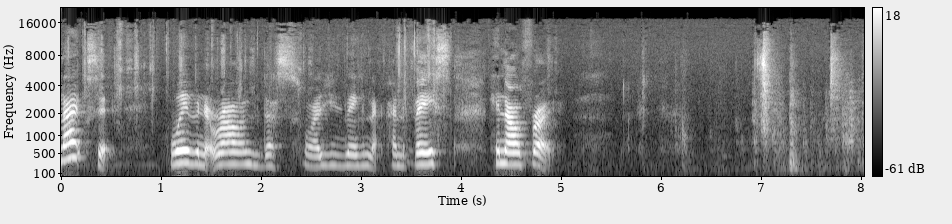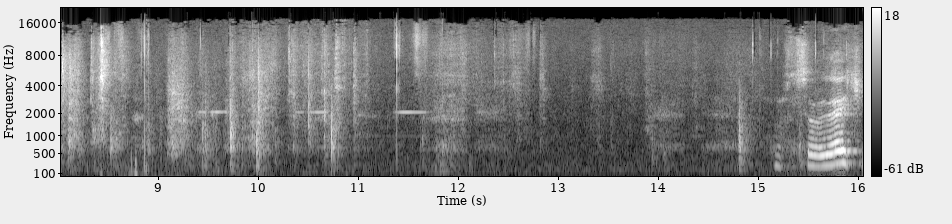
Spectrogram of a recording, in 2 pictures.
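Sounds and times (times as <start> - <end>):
cat scuffling and pouncing: 6.9 - 13.8.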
